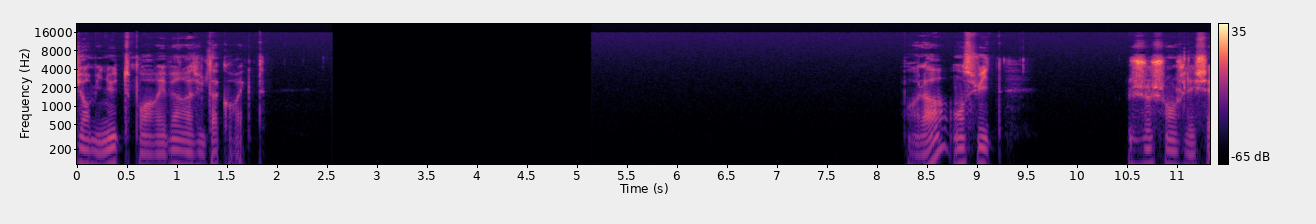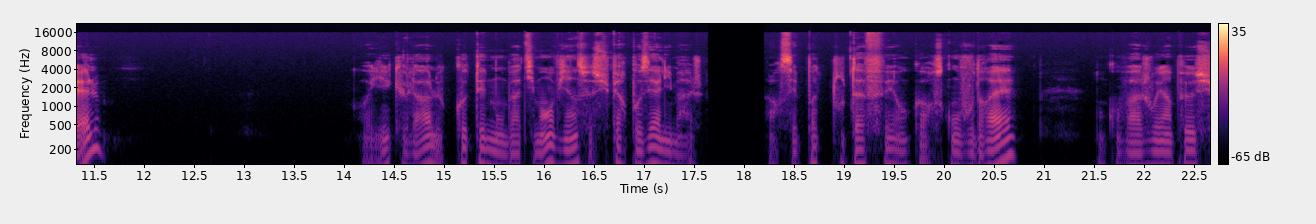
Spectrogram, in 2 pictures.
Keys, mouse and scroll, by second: 1.2-3.8 drag, 5.0-8.6 drag, 9.6-19.5 drag.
